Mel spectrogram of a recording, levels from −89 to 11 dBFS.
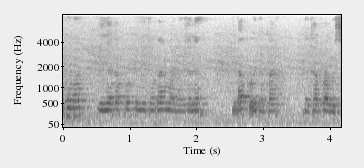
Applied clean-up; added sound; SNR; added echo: none; Train; 12 dB; reverberation time 0.7 s.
